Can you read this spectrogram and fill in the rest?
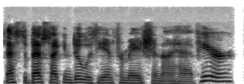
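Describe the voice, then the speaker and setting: A man narrating a scripted instructional workshop, explaining step by step with deliberate emphasis on key words. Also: mid-range voice, big pitch swings, sharp tone, dry recording, rough recording. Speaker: workshop instructor, journal editor.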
